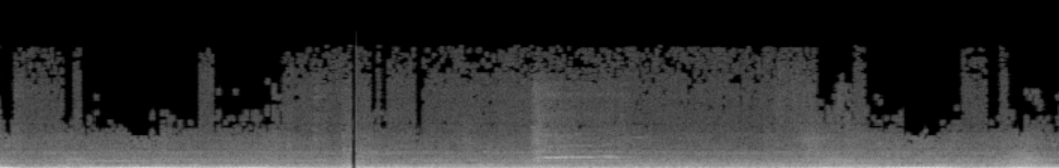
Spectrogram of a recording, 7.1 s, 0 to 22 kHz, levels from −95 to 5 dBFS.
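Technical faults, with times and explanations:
2.33–2.37 s, gap at a join of encoded pieces: the sound drops out for about 38 ms and then resumes exactly where it left off, with nothing missing. This points to two separately encoded segments butted together without trimming. The first segment's padded final frame and the next segment's encoder start-up delay both survive as silence. The edges of the dropout are softened, since the codec blurs the transitions into and out of the silence.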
